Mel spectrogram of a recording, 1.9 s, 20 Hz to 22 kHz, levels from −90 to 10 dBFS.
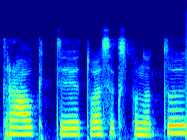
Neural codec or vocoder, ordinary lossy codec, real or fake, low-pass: none; Opus, 16 kbps; real; 7.2 kHz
